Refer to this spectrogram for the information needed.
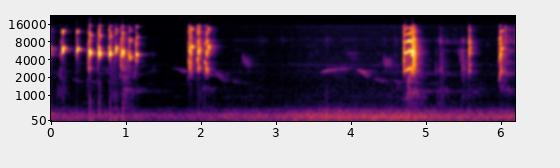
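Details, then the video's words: Lovebird tutor recording aimed at getting young birds to ngekek. A quick run of bright high chirps opens the clip, followed by a short buzzy cluster, a pause with low background rumble, a loud harsh burst, and two final chirps. "Love Bird Paud & Balibu Dijamin Latah Ngekek"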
